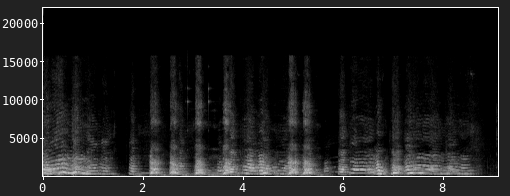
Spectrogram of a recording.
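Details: Huskies and husky mixes howling as a group, one not a husky; a run of pulsed, rhythmic howl-barks roughly twice a second, then smoother sustained wavering howls.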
